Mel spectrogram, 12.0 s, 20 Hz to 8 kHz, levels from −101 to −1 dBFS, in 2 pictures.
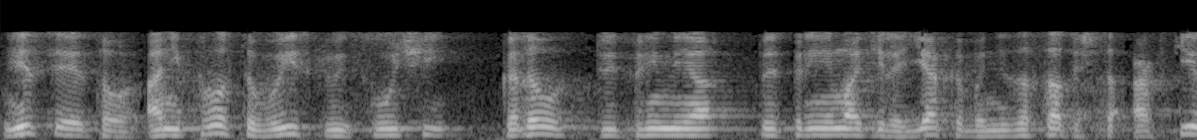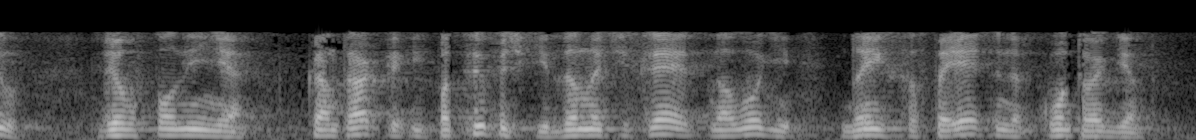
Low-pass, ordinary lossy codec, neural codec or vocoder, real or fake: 7.2 kHz; AAC, 16 kbps; codec, 16 kHz in and 24 kHz out, 1 kbps, XY-Tokenizer; fake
